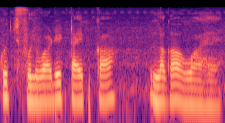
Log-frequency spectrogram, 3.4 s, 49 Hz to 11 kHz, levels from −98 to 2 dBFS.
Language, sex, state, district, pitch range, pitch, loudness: Hindi, male, Uttar Pradesh, Shamli, 115-135 Hz, 130 Hz, -16 LUFS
